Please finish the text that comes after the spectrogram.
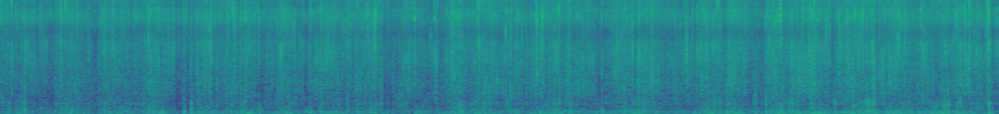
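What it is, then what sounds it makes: Sequin fabric being scratched. Flat sequin fabric is scratched fast and hard with the long nail tips of both hands. The result is a dense, continuous crackling scrape with a heavy low rumble, holding a steady loudness for about fifteen seconds with no pauses.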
